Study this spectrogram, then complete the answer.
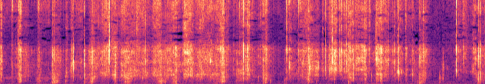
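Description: Fingers rustle in a plastic container.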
